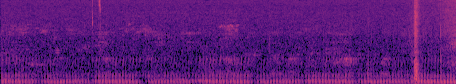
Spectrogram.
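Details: Ragdoll kittens and their mother on a heat mat during cold weather, kittens feeding. A steady, deep purr rises and falls in regular bursts about every half second, with one sharp click near the end.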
